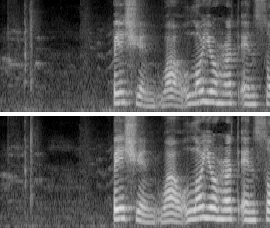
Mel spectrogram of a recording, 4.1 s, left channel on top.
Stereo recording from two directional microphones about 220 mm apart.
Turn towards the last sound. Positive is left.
turn(degrees=-45)  # may be behind; listen again after turning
